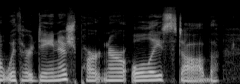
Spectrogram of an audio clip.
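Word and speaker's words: Stobbe: Kim was getting ready to move to Beijing, China with her Danish partner, Ole Stab. Stalbe is how you pronounce it.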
